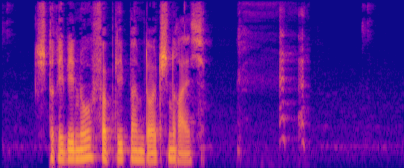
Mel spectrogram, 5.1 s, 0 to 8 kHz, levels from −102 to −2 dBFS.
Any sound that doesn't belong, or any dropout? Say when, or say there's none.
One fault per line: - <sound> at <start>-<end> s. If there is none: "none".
- laugh at 3.0-3.9 s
